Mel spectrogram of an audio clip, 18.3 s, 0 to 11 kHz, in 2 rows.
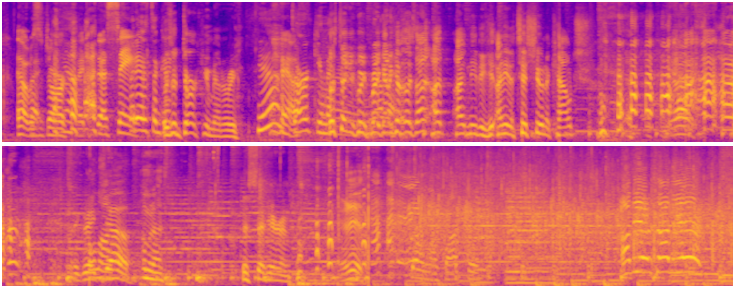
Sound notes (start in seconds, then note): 7.4 laughs; 7.5 audience laughing; 15.5 audience applauding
